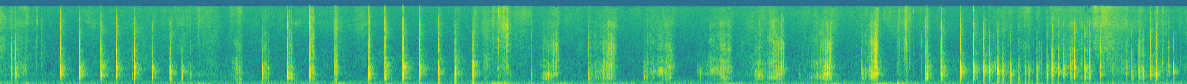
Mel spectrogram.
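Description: Long painted nails tap and scratch on a small, whole, hollow orange pumpkin held in the hand. A rapid series of quick, dry, quiet taps with a short hollow low-mid resonance is followed by softer, rougher scratching mixed with more taps toward the end.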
